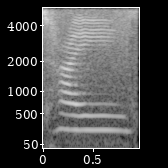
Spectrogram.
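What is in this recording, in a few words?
"cai3", Cantonese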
